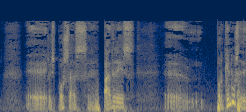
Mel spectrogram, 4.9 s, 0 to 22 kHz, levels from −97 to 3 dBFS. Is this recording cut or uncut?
cut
